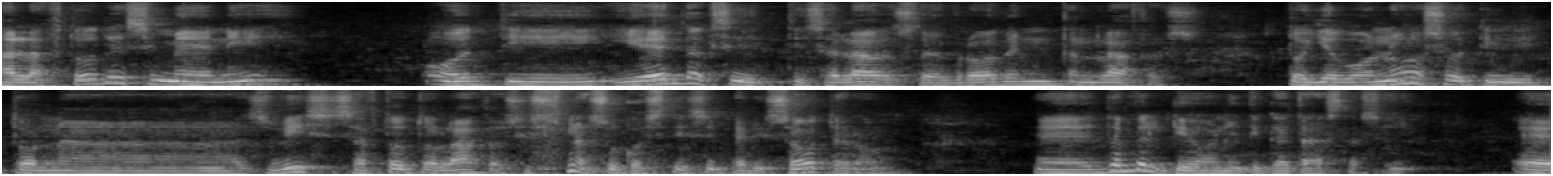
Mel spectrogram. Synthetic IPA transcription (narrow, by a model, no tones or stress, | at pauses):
ɐlɐːft̪o̞ðe̞sime̞ni | o̞t̪iːe̞nd̪ɐksit̪ise̞lɐðɐst̪o̞e̞vɾo̞ðe̞nit̪ɐnlɐθo̞s | t̪o̞ʝe̞ɣo̞no̞so̞t̪it̪o̞nɐ | zvisi̥sɐft̪o̞t̪o̞lɐθo̞sisonɐsuko̞st̪isipe̞ɾiso̞t̪e̞ɾo̞ | ðe̞ɱve̞lt̪io̞nit̪iŋɡɐt̪ɐst̪ɐsi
